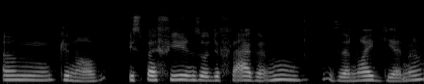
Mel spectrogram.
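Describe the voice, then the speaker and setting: A woman's dark, mellow voice at medium pitch with a non-native accent, fairly even intonation, and a dry, close sound with no echo. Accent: non-native German, speaks with errors. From Brazil, Rio de Janeiro. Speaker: equal opportunities officer. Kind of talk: interview. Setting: studio.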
